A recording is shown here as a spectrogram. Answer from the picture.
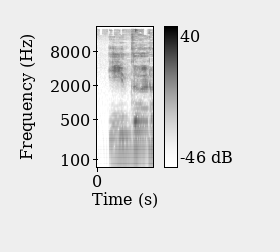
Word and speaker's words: either: ईदर आपका, इसको आइदर भी बोले या इधर भी बोले। यूके वाली इंग्लिश में इसकी प्रोनाउंसिएशन एक है और अमेरिका वाली इंग्लिश में इसकी प्रोनाउंसिएशन दूसरी है।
